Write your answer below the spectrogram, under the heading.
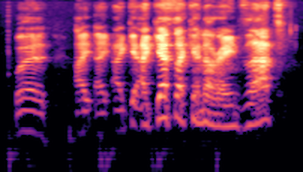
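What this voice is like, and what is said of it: Put-on Scottish accent. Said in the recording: “Just a never-ending shift of accents. ... That's pretty much as good as our Scottish impressions go as well.”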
